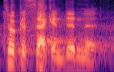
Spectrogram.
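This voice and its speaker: A man's voice: a little high, bright, forceful tone, husky. A man in his thirties preaching a sermon as pastor, joking and chatting with the congregation in asides, from a church stage. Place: church sanctuary. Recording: long church hall reverb.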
